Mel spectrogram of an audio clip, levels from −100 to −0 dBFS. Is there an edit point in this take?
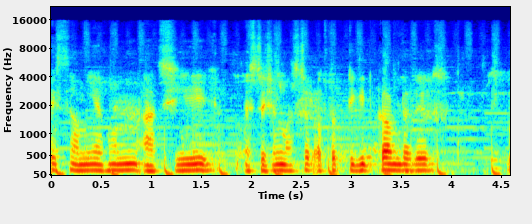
no; 0 cuts

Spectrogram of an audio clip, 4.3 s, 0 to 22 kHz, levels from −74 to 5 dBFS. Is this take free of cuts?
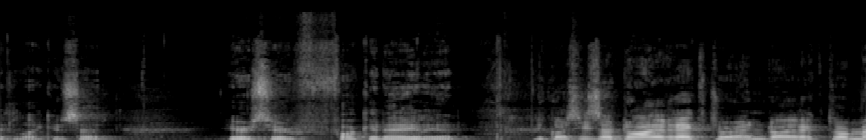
no; 1 cut; at 2.6 s

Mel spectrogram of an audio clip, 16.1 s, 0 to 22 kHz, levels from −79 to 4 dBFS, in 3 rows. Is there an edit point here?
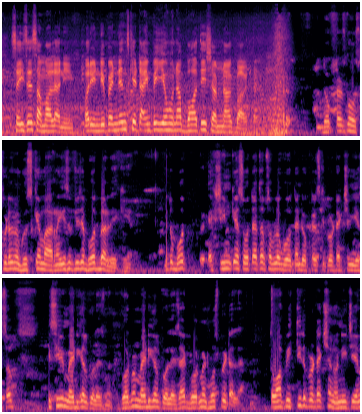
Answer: yes; 3 cuts; at 4.2 s, 7.8 s, 11.4 s

